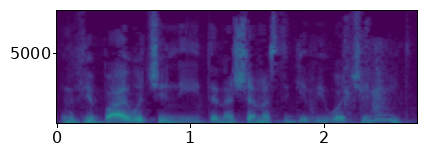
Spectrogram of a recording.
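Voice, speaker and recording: A man's voice: lowish voice, wildly swooping pitch, quick pace, creaky, slight background noise. A man giving an informal Torah lesson, repeating his points, posing rhetorical questions and checking in with "right?". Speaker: religious teacher. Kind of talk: informal Torah lesson, translating and explaining a text.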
